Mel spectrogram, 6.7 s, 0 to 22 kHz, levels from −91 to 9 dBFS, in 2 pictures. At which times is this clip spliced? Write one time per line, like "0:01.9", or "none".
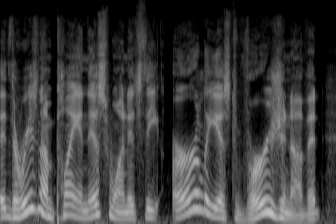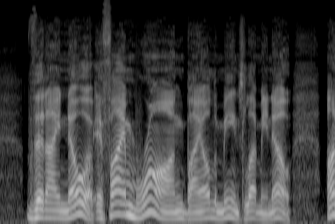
0:04.3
